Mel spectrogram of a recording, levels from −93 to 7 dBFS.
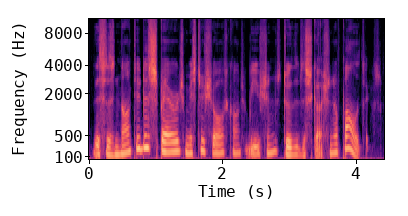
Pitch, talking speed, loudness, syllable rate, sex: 165 Hz, 175 wpm, -17 LUFS, 5.5 syllables/s, male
